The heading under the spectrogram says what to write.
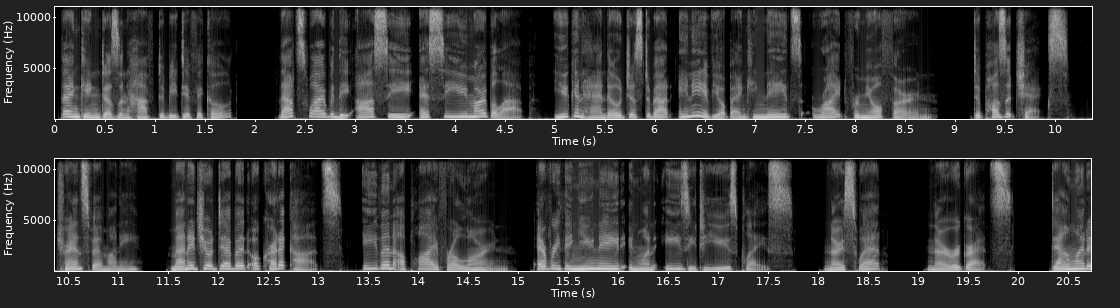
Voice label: AUS Professional

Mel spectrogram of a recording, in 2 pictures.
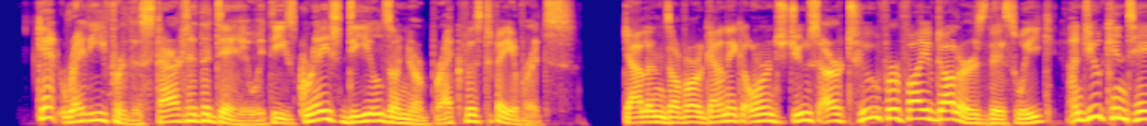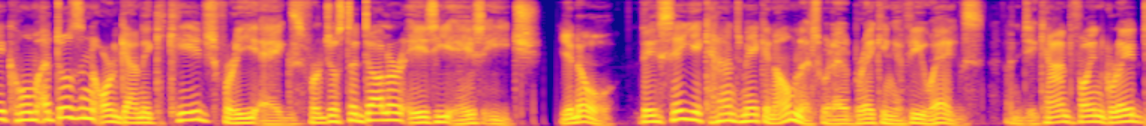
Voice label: Casual Friendly

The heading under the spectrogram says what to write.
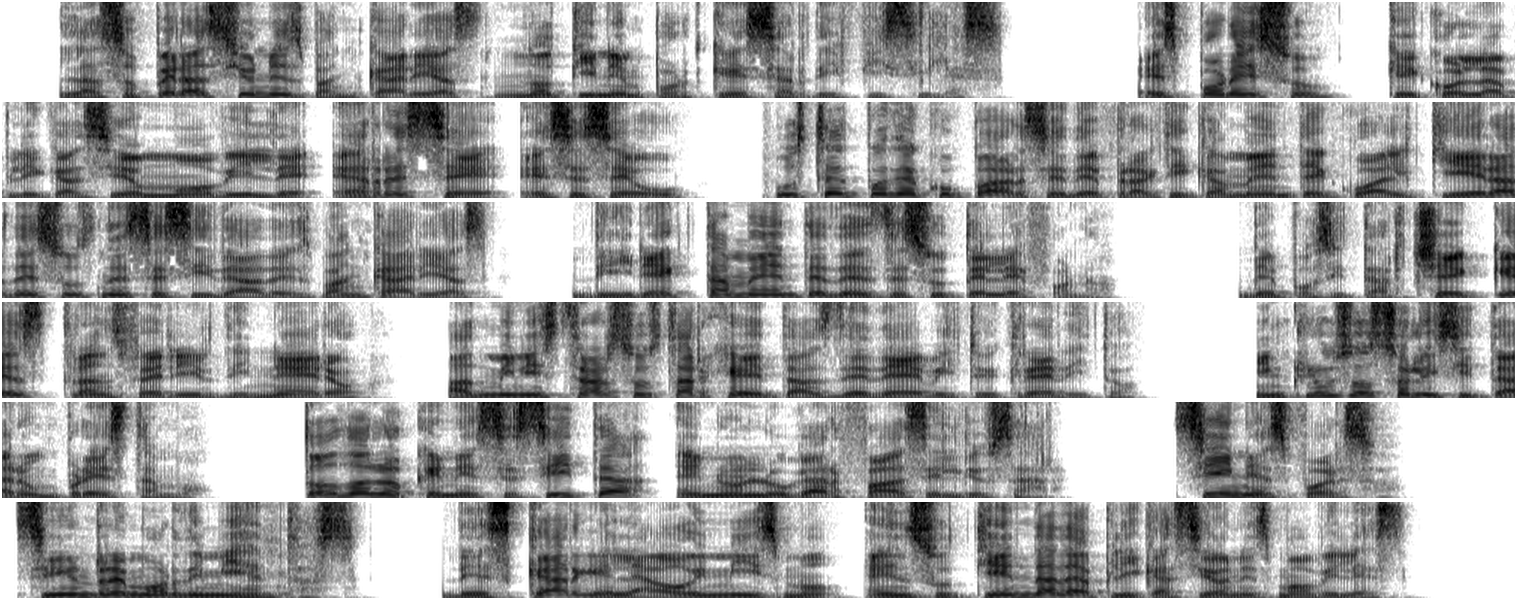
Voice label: Professional

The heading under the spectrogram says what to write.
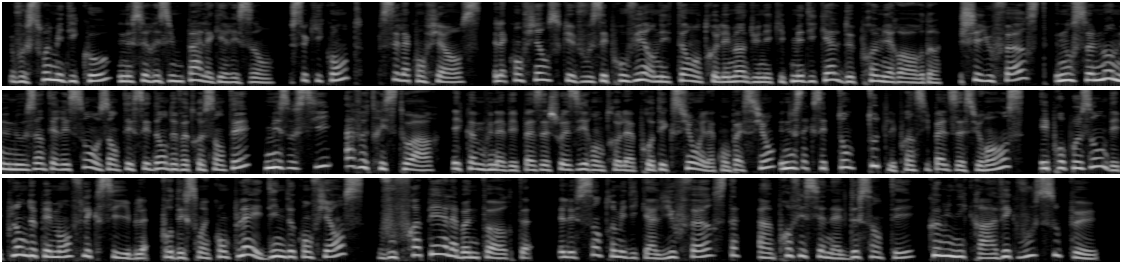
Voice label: Sincere

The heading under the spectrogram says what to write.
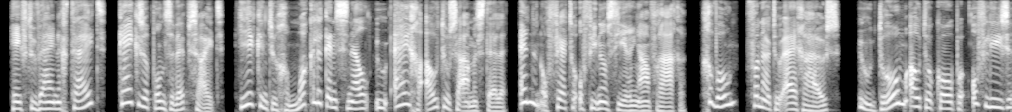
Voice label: Dutch Professional

